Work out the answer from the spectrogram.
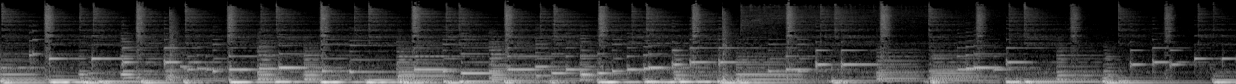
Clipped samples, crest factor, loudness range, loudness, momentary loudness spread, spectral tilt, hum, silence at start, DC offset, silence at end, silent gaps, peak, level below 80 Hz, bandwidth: under 0.1%; 16 dB; 5 LU; -22 LUFS; 9 LU; -6.5 dB/octave; none; 0 s; under 0.1%; 0 s; none; -6 dBFS; -30 dBFS; 19.5 kHz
